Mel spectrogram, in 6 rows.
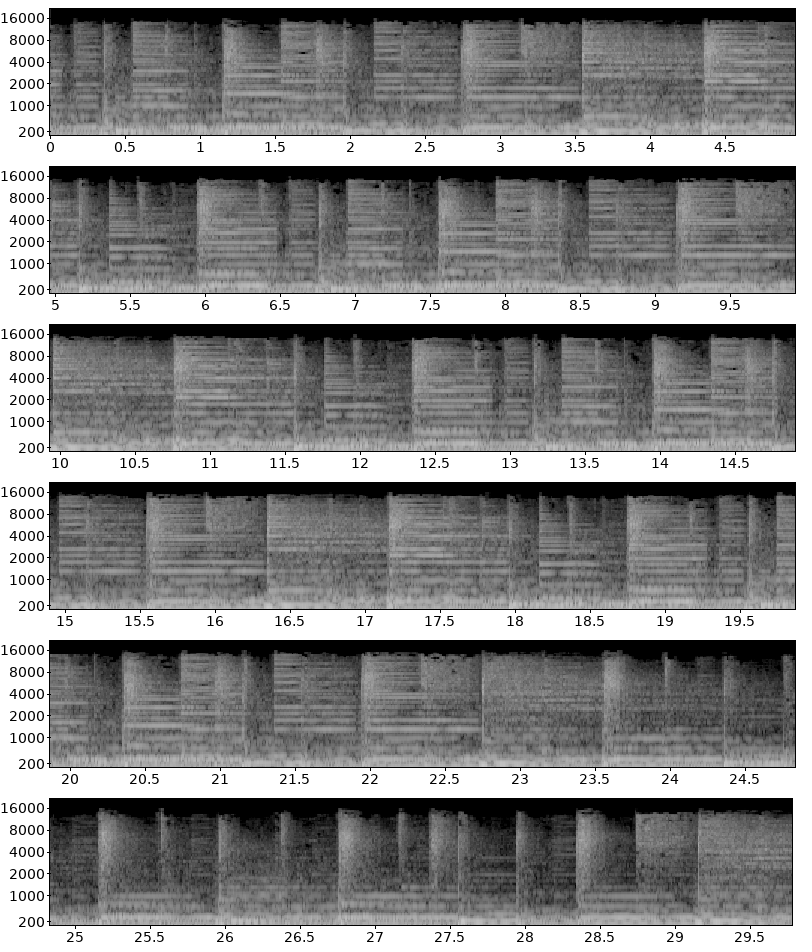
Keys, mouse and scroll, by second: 1.2-3.1 drag, 3.6 scroll down 2, 3.8-4.3 middle drag, 4.3-5.0 scroll up 6, 5.0-6.8 middle drag, 6.8-9.2 drag, 9.5-9.9 scroll down 4, 9.9-11.2 middle drag, 11.2 s, 12.4-13.4 scroll down 8, 12.8 middle click, 13.4-14.0 shift+middle drag, 14.0 scroll up 1, 14.2 shift+middle drag, 14.4 scroll down 2, 14.6 middle drag, 14.9 scroll up 1, 15.1-15.4 shift+middle drag, 15.4-15.8 scroll up 3, 15.9-17.1 shift+middle drag, 17.1 click, 18.5-19.4 drag, 20.1-23.1 drag, 23.5 scroll down 1, 23.8 scroll up 1, 23.8 shift+middle click, 23.9-24.6 scroll down 2, 24.1 click, 24.8 click, 25.1 scroll down 1, 25.2 shift+middle drag, 25.4 click, 27.8 scroll down 1, 27.9 middle click, 28.4 click, 28.5 click.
